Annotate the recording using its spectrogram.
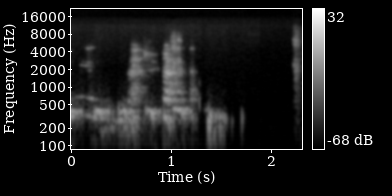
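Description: A person laughing softly, a short run of low chuckles lasting about a second and a half.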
